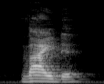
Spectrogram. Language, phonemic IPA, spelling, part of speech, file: Dutch, /ˈʋaɪdə/, waaide, verb, Nl-waaide.ogg
- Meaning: inflection of waaien: 1. singular past indicative 2. singular past subjunctive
